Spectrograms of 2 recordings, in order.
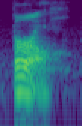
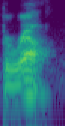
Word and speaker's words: Burell: you use uh Scottish my last name would be Burl instead of Burell got it because it's always hey that's barle over there yeah that's the way it would be pronounced and that's the way my grandmother always said it so all right fair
